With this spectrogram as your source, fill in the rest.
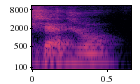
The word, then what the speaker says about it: schedule: Americans say schedule. Schedule. I know that's what British people say, schedule.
